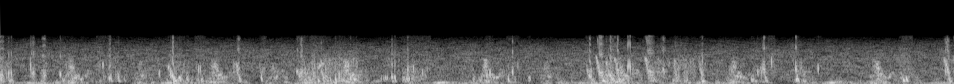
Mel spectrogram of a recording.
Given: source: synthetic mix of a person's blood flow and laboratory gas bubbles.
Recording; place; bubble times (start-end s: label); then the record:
Doppler ultrasound of blood flow; precordium
0.00-0.15 s: bubbles
0.29-0.49 s: bubbles
0.56-0.75 s: bubbles
0.80-0.85 s: bubbles
0.96-1.40 s: bubbles
1.56-2.07 s: bubbles
2.31-2.45 s: bubbles
2.58-2.67 s: bubbles
2.93-3.61 s: bubbles
3.78-4.31 s: bubbles
4.71-4.94 s: bubbles
5.05-5.22 s: bubbles
5.27-5.33 s: bubbles
5.86-6.36 s: bubbles
6.43-7.09 s: bubbles
7.49-7.75 s: bubbles
7.92-8.08 s: bubbles
8.15-8.22 s: bubbles
8.99-9.15 s: bubbles
9.41-9.55 s: bubbles
From the record:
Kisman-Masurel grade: 243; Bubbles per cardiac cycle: several, 3 to 8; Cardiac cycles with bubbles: 100%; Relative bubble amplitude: loud (0.450 to 0.775); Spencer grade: 3 (all of the cardiac periods contain showers or single bubble signals, but not dominating or overriding the cardiac motion signals); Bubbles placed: anywhere in the cardiac cycle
